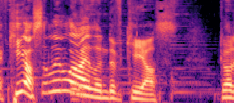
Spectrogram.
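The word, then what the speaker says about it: Chios: important to emphasize that in Greek it will be more like kios because we also have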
